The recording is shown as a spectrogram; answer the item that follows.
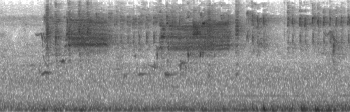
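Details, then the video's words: Wild birds singing in spring: bright, busy chirping and twittering phrases high in pitch, coming in bursts of about a second each, over a steady low rumble of background noise. "آوای آرامش بخش پرندگان در بهار(Relaxing with the sound of birds)"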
